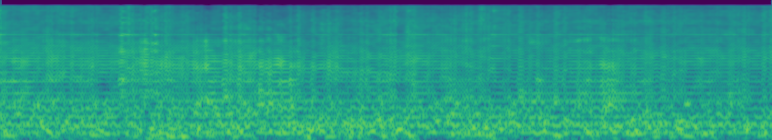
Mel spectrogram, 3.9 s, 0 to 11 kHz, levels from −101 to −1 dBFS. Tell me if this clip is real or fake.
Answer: fake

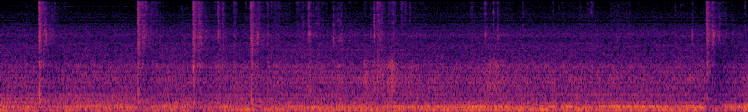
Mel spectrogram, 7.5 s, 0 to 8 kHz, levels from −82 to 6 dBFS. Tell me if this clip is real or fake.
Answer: fake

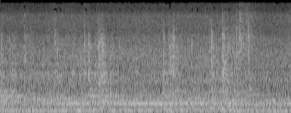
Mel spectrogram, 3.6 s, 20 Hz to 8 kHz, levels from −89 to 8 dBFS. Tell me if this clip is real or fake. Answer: real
